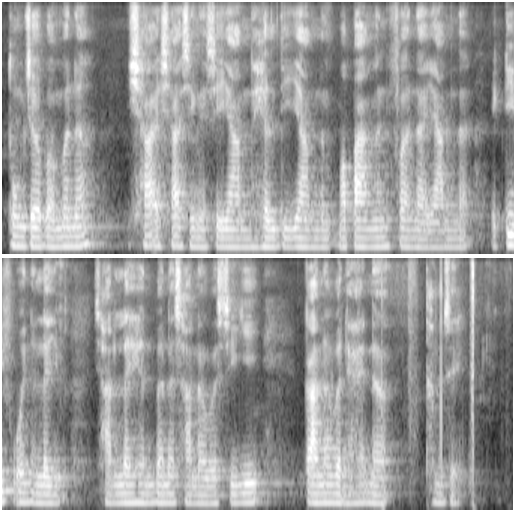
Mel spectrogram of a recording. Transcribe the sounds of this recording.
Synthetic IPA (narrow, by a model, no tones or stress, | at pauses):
toŋzɐbɐːmɐnɐ | isa̰ḭsa̰siŋɐsijamnɐɦeldijamnɐmɐpaŋɐnpʰɐnɐjamnɐek̚tibʰo̰jnɐlɐjsanlɐjɦɐnbɐnɐsanɐβɐsiɡika̰nɐβɐniɦajnɐtʰɐmzɐj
